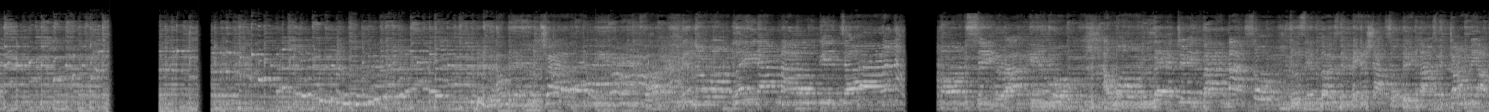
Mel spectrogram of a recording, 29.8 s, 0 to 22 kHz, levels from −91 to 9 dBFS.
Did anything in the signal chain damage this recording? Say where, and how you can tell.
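Yes, the damage happened in the network and jitter-buffer stage of a call.

Call audio freeze at 2.17 to 3.20 s and 18.09 to 18.76 s: the last sound is drawn out into a fading buzz, then holds near silence for about 0.89 s and 0.58 s. Playback resumes exactly where it stopped, so about 1.0 s and 0.64 s of extra delay are added with nothing lost. This likely comes from delayed packets draining the jitter buffer. On a spectrogram, smeared horizontal bands fade into a blank column. The waveform shows a decaying tail, then a flat line.

Long network dropout at 3.96 to 4.23 s: a fading concealment tail leads into about 150 ms of silence. When the sound returns, about 260 ms of it is gone and never replayed, so the material on either side does not connect. This is likely a run of packets that never arrived. On a spectrogram, the harmonics blur and thin out into an empty gap. The later sound then starts abruptly and continues from a different point.

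Skip ahead at 19.90 to 19.93 s: playback jumps forward with almost no gap, and about half a second of sound is cut out. The two sides are joined within roughly 10 ms. Packets were discarded while later audio was already queued, either in transit or when the jitter buffer overflowed. On the waveform this appears as a hard splice with a sudden change in envelope. On a spectrogram there is a vertical seam where the spectral content changes instantly.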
